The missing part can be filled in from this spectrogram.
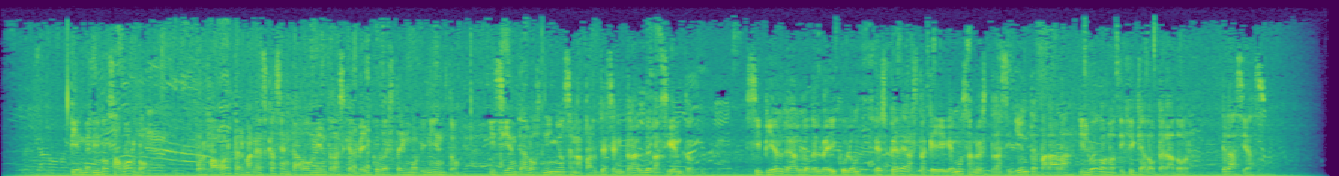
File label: Shtl Elc Annc Span, Safety instructions aboard tram in Spanish.; Tram Safety Announcement Spanish; Recorded Voice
